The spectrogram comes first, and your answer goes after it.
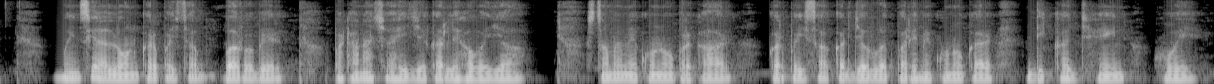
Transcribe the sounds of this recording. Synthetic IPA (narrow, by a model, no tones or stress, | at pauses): mə̃ɪnselaloːnkəɾpəɪsa̰bəɾobeːɾpəʈʰaːnat͡ʃaːɦid͡ʒeːkəɾleɦəʋəja | səməjmẽkoːnopɾəkaːɾ | kəɾpəɪsa̰kəɾd͡ʒəɾuːɾət̪̚pəɾemẽkoːnokəɾd̪ɪkːət̪̚d͡ʒʱəːn | hoːeː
